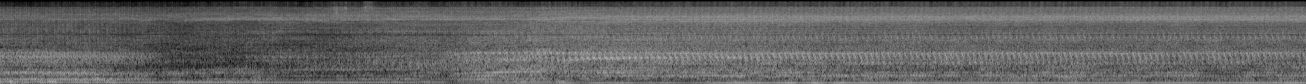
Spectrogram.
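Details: Honda Civic EU8 (EP2) with a nearly finished D16Y8 intake conversion, idling cold: an even idle with a steady airy hiss over the running note, the classic sound of a vacuum leak, traced to the throttle body gasket.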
